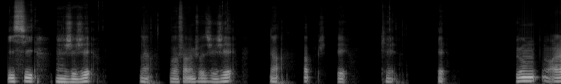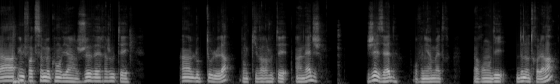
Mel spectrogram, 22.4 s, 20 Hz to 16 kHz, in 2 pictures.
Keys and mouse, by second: 0.5 click, 1.0 g, 1.2 g, 2.0 click, 2.5 click, 2.9 g, 3.0 g, 4.5 click, 5.0 click, 5.5 g, 5.7 g, 6.6 click, 7.7 click, 7.9 g, 8.1 g, 8.5-10.0 drag, 13.4 click, 14.8 click, 16.5 click, 17.8 click, 18.4 g, 18.6 z, 19.7 click.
